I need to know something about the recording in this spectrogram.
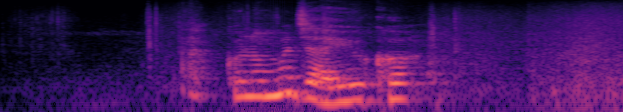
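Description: A woman speaks quietly.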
